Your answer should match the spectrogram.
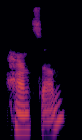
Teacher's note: that D in the middle of handsome used to be pronounced but of course not it's not pronounced today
